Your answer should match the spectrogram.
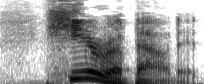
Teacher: Hear about it,不是 hear about it.我们的重音是 hear,而不是 about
